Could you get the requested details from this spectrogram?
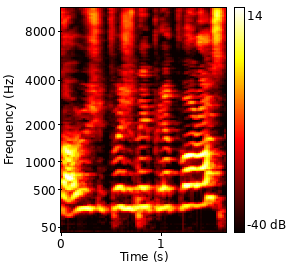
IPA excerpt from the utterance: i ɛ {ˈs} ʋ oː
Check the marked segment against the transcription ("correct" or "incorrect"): incorrect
